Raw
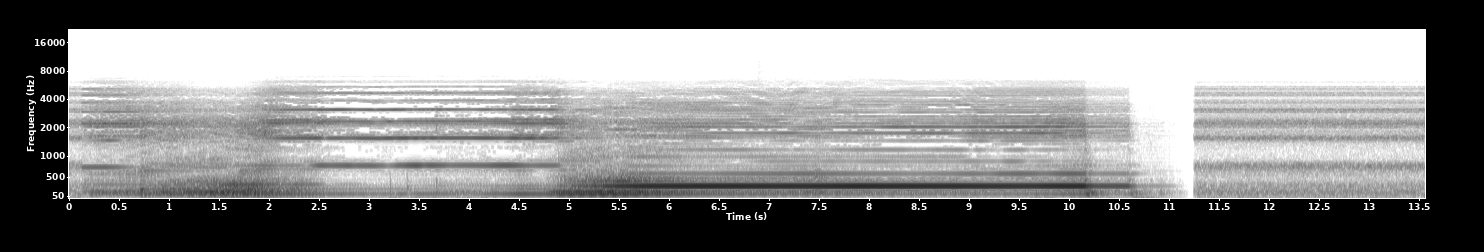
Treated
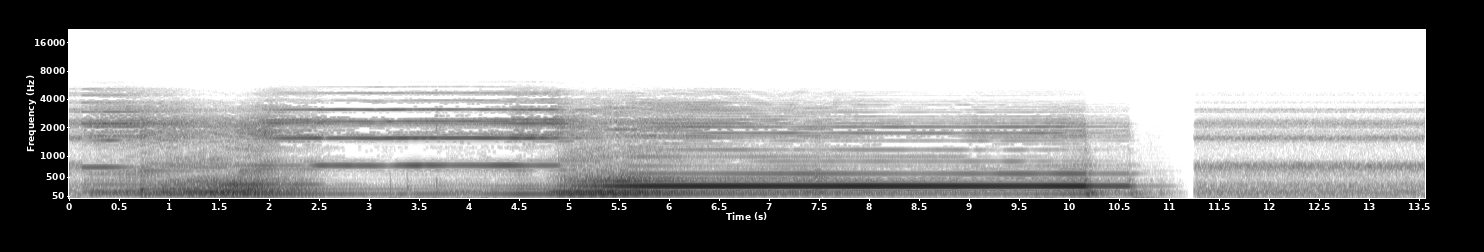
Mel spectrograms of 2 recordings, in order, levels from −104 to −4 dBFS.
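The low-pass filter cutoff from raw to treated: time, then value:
0:01.01 3,200 Hz
0:01.50 2,200 Hz
0:02.58 2,200 Hz
0:03.09 3,400 Hz
0:06.44 3,400 Hz
0:06.93 1,900 Hz
0:07.95 1,900 Hz
0:08.41 1,200 Hz

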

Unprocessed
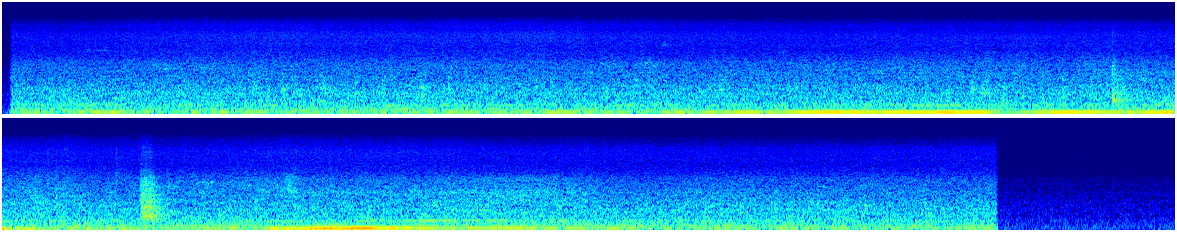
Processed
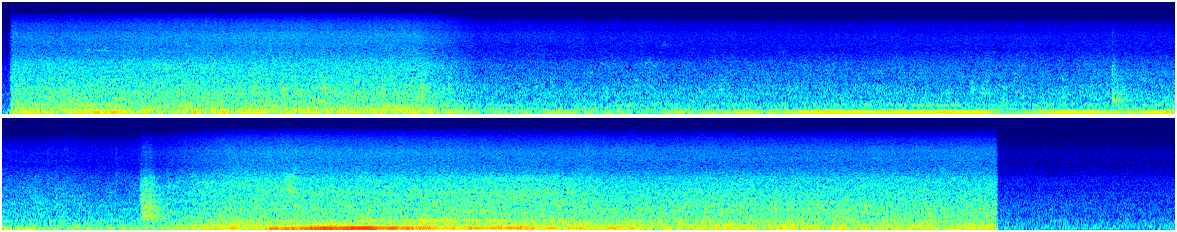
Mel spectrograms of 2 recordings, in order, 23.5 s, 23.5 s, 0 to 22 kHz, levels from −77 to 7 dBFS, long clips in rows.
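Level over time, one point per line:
0:04.16 +10 dB
0:04.77 0 dB
0:12.95 0 dB
0:13.98 +11 dB

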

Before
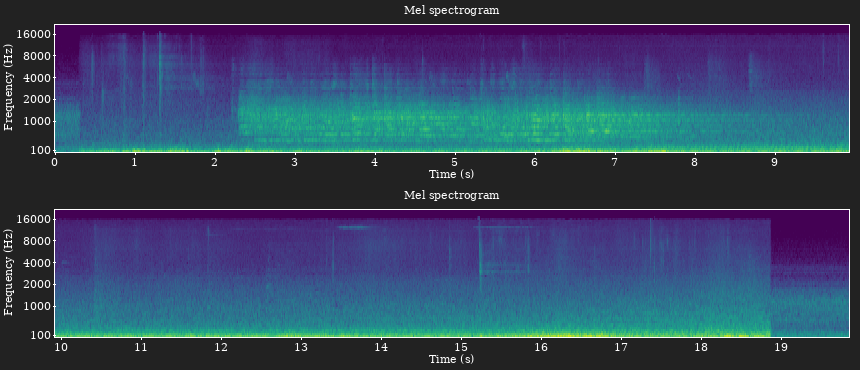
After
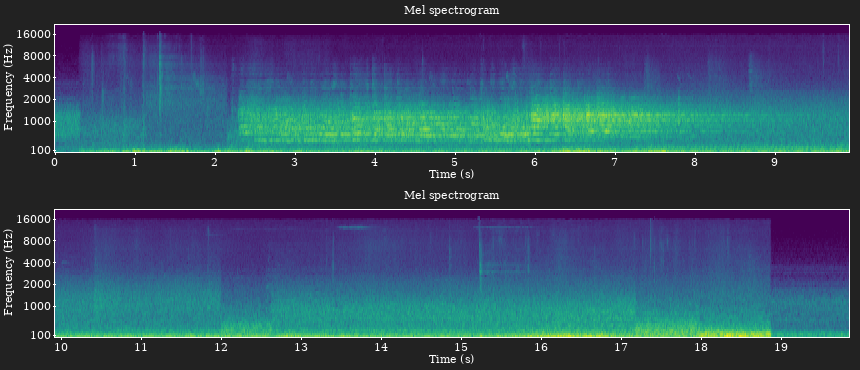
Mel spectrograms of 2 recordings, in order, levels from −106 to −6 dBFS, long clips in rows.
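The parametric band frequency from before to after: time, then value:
parametric band +14 dB 2 octaves
790 Hz
from 0:01.14 1,900 Hz
from 0:02.15 580 Hz
from 0:05.95 1,300 Hz
from 0:12.00 370 Hz
from 0:12.63 880 Hz
from 0:17.18 330 Hz
from 0:17.98 120 Hz

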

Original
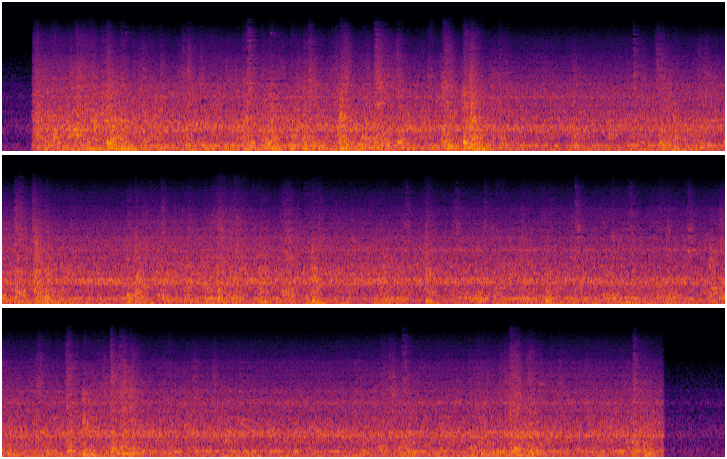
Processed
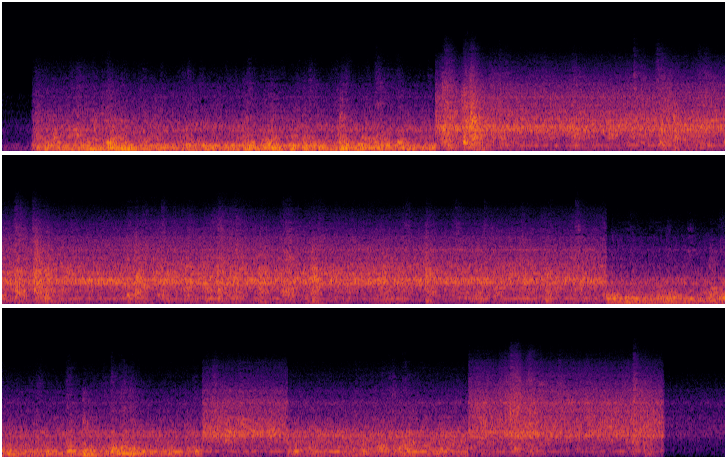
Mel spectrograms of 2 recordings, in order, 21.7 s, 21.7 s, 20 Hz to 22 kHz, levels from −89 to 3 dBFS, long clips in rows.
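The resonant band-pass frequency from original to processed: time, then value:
resonant band-pass, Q 0.83
120 Hz
from 0:04.33 660 Hz
from 0:13.27 170 Hz
from 0:16.46 820 Hz
from 0:17.31 260 Hz
from 0:19.12 1,100 Hz

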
